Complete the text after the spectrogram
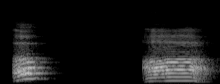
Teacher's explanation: कंठ से। ये ध्वनि हमारे कंठ से निकलती है और मुंह का कोई और फंक्शन नहीं है। अ आ, जीभ का कोई फंक्शन नहीं है, हमारे लिप्स का कोई फंक्शन नहीं है, सिर्फ कंठ का ही फंक्शन है।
